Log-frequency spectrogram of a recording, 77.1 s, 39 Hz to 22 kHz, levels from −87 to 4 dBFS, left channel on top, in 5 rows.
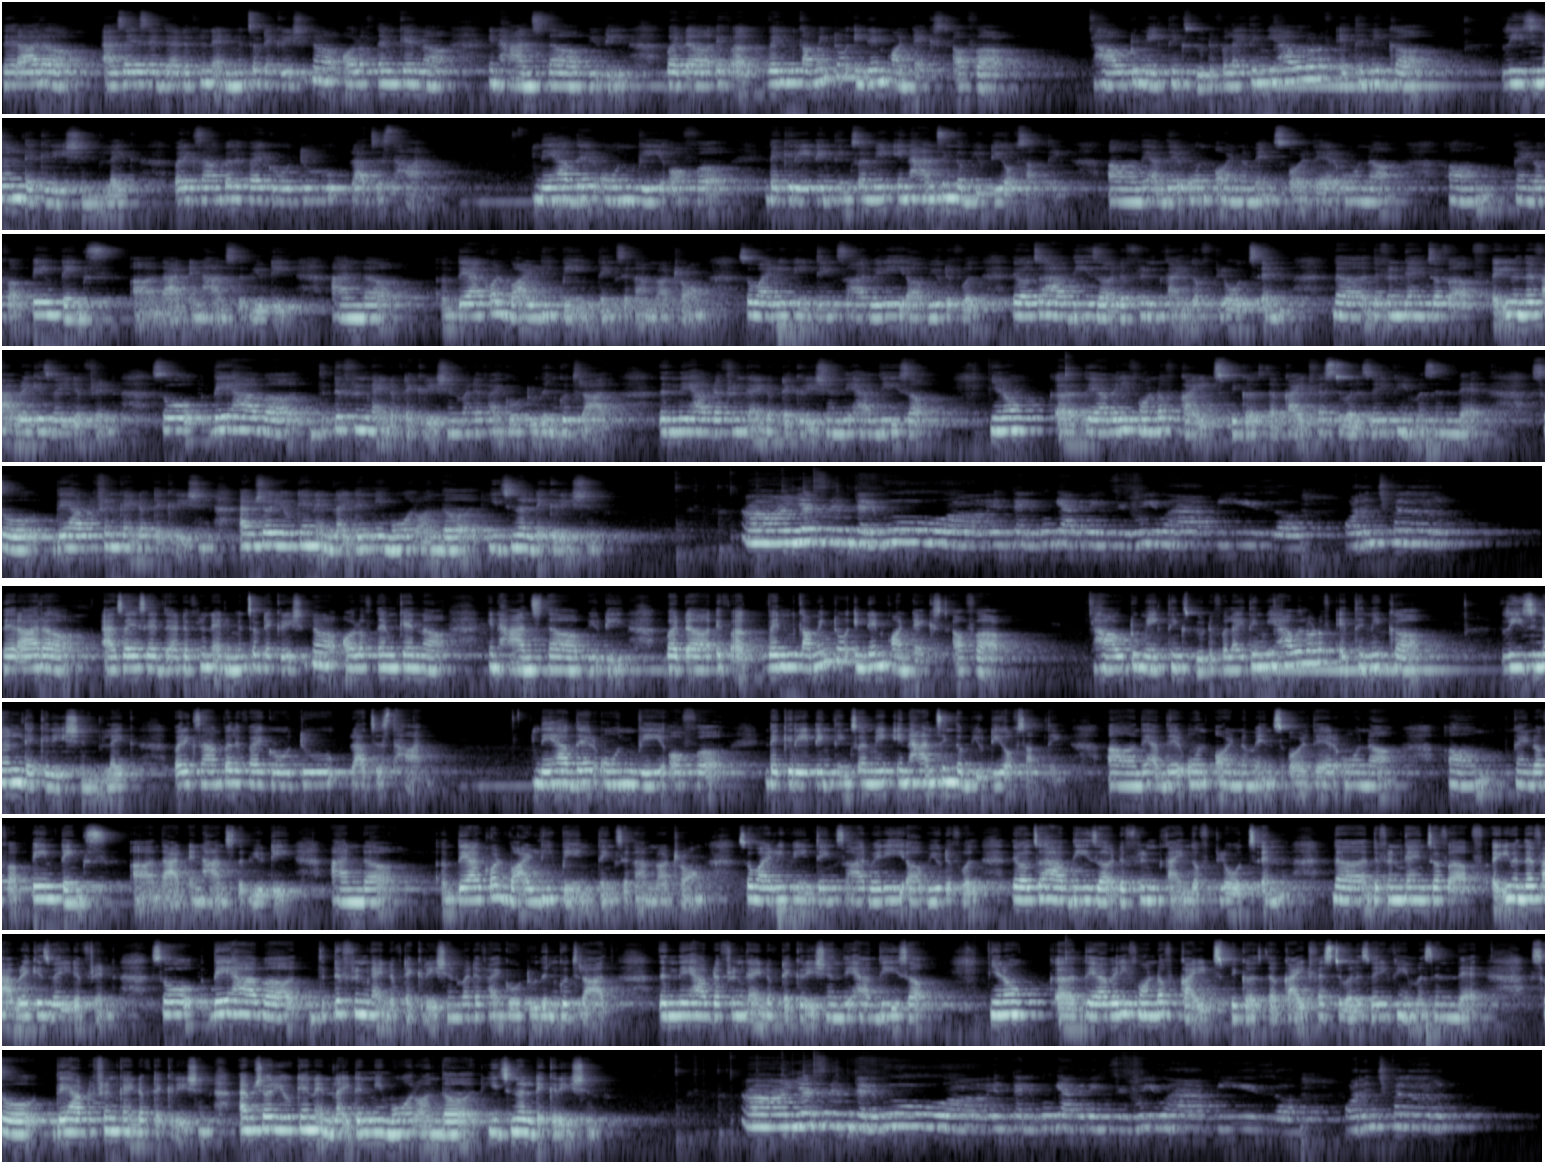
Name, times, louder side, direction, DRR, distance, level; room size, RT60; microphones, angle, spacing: voice 1, 0.0-10.0 10.9-14.6 15.0-19.6 20.7-22.6 23.1-31.9 32.1-34.8 35.3-55.5 55.9-67.7, right 4 dB, 50° right, 9 dB, 0.4 m, -26 dB
voice 2, 69.1-74.7 75.1-76.1, left 1 dB, 10° right, 2 dB, 0.6 m, -29 dB
5.1 x 4.2 x 4.5 m, 1.5 s
head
